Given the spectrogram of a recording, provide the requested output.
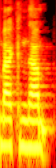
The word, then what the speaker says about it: McNamara: Today we have Sean McNamara. Is that how I pronounce it? Yes. McNamara, there we go.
